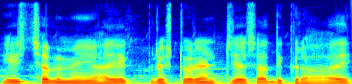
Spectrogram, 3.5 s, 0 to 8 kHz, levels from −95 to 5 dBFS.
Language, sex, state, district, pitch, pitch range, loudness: Hindi, male, Uttar Pradesh, Lucknow, 125 Hz, 120-130 Hz, -17 LUFS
